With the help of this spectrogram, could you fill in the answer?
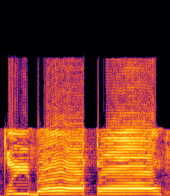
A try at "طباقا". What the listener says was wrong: طا کو موٹا کریں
